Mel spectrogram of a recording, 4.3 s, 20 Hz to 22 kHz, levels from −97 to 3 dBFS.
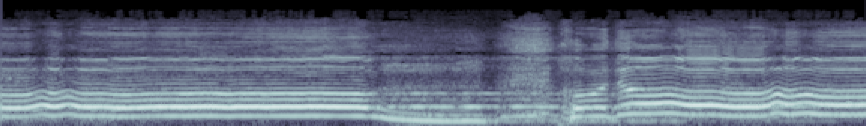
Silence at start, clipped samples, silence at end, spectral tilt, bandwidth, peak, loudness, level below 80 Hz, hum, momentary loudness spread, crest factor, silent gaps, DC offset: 0 s; under 0.1%; 0 s; -5 dB/octave; 12.5 kHz; -2 dBFS; -14 LUFS; -54 dBFS; none; 9 LU; 12 dB; none; under 0.1%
